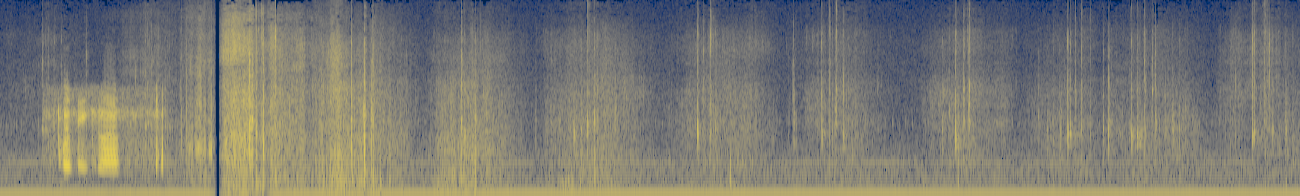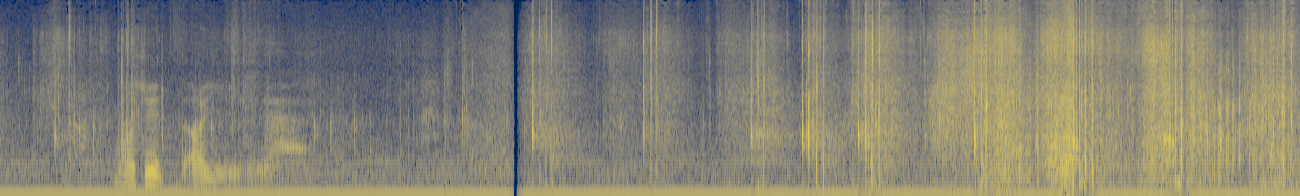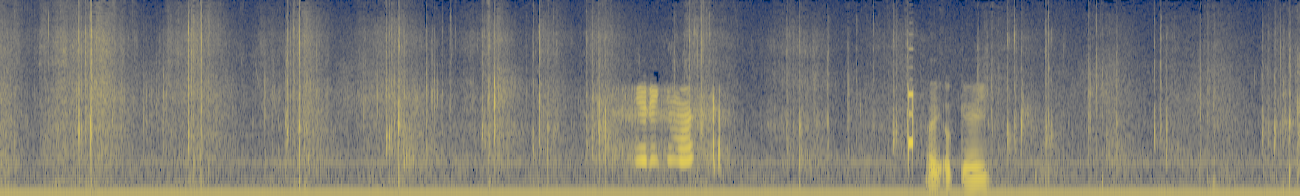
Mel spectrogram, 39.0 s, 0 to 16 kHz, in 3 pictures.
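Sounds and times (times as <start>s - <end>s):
ski edges scraping on snow: 1.8s - 8.6s, 21.7s - 28.2s
person calling out: 14.8s - 16.1s, 32.2s - 33.3s.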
